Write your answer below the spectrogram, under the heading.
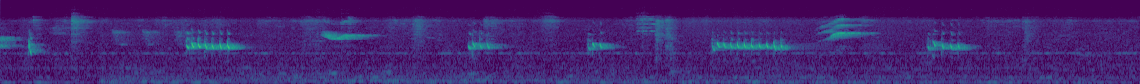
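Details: Sooty-headed bulbul singing naturally in a rolling style with varied phrases: scattered short whistled notes, some buzzy and slurred, spaced one to two seconds apart over steady low hum.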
